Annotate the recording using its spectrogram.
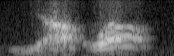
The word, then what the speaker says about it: Yahweh: His name is YHWH. And how you properly pronounce it, Yahweh.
